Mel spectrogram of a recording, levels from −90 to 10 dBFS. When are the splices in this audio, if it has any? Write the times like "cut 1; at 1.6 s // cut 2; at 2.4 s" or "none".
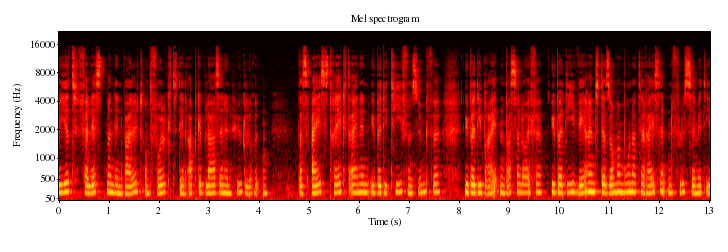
cut 1; at 4.7 s // cut 2; at 9.8 s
